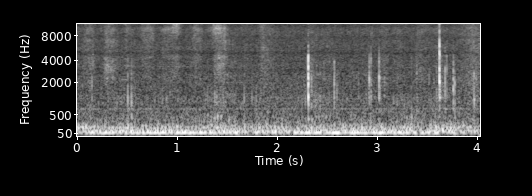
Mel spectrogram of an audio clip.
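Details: Pet cat Sacchan purring contentedly indoors while massaged with a cat massage roller; a steady low rumble runs throughout, overlaid by scattered sharp clicks and ticks.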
